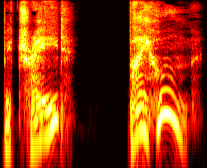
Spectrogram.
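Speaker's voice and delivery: baffled questions, rising in pitch; incredulous. A narrator's reading. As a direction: question it as if you can't believe it. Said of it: "Thomas eyed him incredulously".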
